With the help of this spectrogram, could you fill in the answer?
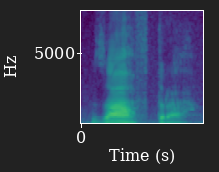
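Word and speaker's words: завтра: 그 다음에 내일 할 때는 강세가 앞부분에 있거든요. 첫 번째 아에 그때는 자프트라 이렇게 읽으면 됩니다.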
